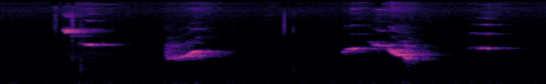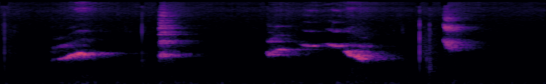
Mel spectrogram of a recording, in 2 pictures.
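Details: Beak grinding by a Bourke's parakeet: soft, rising, slurred chirps repeated roughly once a second with faint rasping clicks between them, quiet and intimate with no other sounds.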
